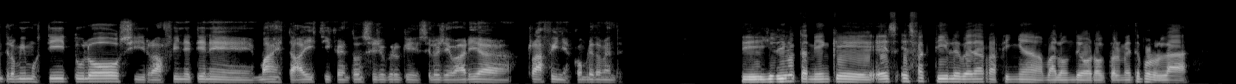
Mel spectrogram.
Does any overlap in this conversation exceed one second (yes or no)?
no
